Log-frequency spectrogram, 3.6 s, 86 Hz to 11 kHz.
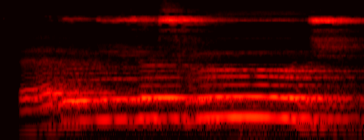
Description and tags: ebenezer scrooge 5 211115-195922
For the 2021 production of Christmas Carol I wanted to add some special effects. To create a ghostly voices saying ebenezer scrooge I recorded 10 different cast members, then I used audacity to add a little reverb and filter the voice using the frequency transform of a recording of wind. Then I played the voices while the wind was blowing.
carol, ebenezer, christmas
